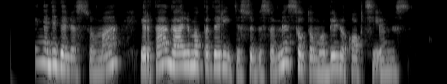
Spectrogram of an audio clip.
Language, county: Lithuanian, Panevėžys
